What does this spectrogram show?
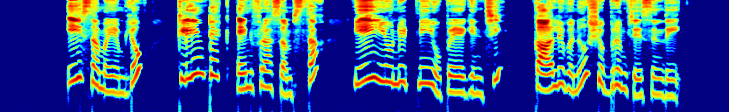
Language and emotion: Telugu, neutral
